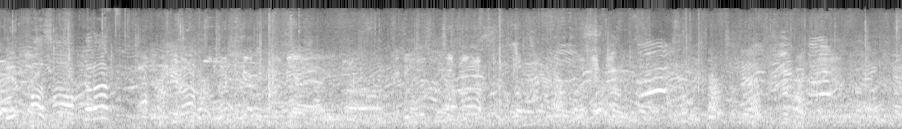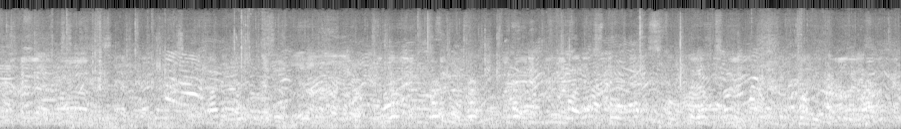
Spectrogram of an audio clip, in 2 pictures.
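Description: A crowd of men, women and children chatter all around outdoors.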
